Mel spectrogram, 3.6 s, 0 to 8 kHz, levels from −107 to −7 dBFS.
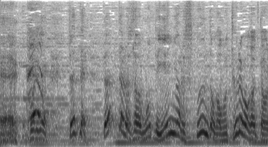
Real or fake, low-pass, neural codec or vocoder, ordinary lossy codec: real; none; none; none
